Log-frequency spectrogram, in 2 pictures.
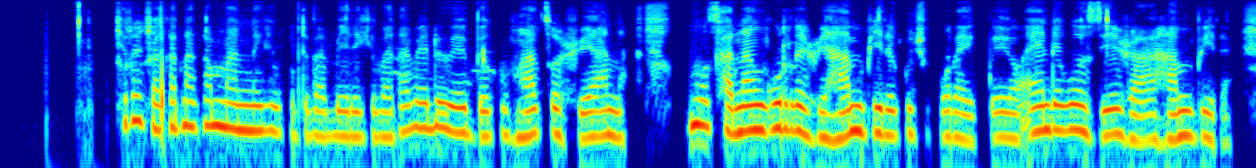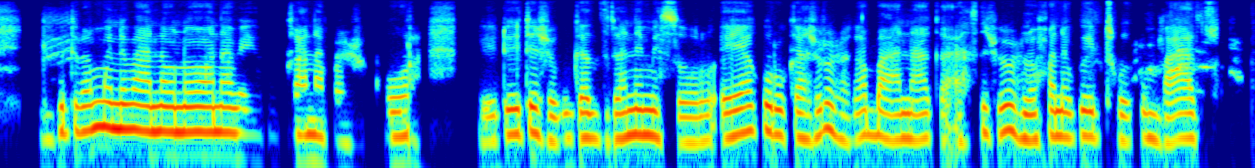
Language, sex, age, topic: Ndau, female, 18-24, education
